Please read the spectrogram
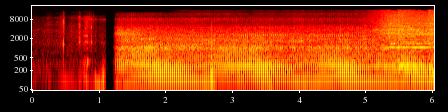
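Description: Stihl FS 310 brushcutter's two-stroke engine running steadily at speed, cutting in abruptly about a second in. Electronic music fades in near the end.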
